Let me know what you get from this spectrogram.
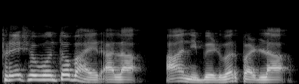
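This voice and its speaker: Man, storyteller narrator, steady even reading, medium pitch, muffled lo-fi audio. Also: normal speed.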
